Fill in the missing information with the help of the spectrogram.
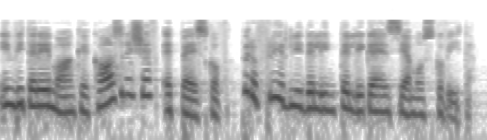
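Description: A woman's voice: fairly low pitch, sing-song, normal speed, darkish tone, slightly rough. Woman doing a hearty, effusive nobleman. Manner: effusive, insistent. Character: cheerful, hearty middle-aged nobleman.

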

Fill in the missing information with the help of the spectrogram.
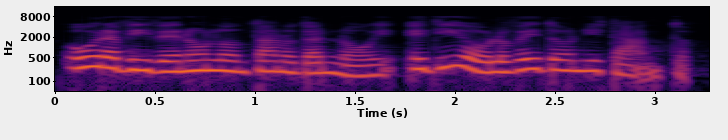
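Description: A woman narrator gives voice to a calm, gentle young woman with a mild, tired kindness. She speaks plainly and evenly, a little higher than the narration, with a husky, mellow tone. Read as an audiobook. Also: normal speed.

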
